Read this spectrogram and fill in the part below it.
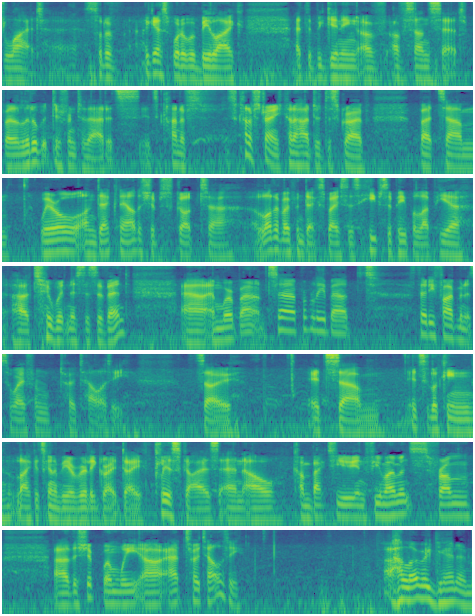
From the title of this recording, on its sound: Live from Pacific Explorer Solar Eclipse Cruise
